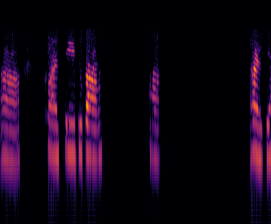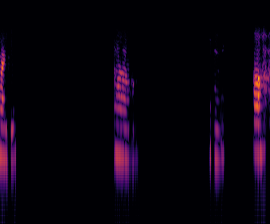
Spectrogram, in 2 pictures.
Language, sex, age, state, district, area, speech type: Dogri, female, 30-45, Jammu and Kashmir, Samba, urban, conversation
